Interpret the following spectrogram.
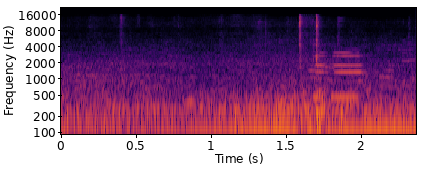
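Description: Steady low electrical hum from a coin-operated kiddie ride, with a short electronic tone near the end.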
